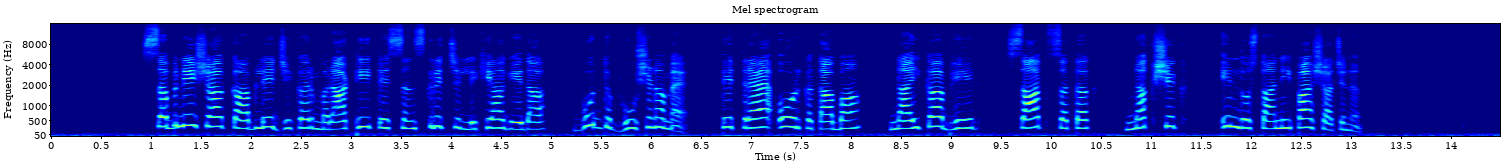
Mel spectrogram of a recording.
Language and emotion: Dogri, neutral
